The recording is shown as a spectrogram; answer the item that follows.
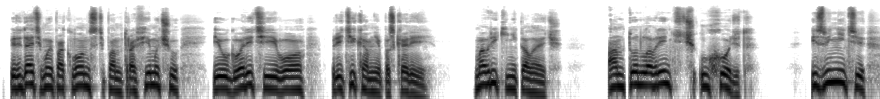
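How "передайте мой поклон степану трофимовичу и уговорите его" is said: ordinary delivery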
